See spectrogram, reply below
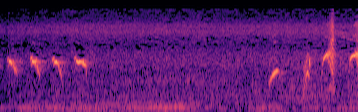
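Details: Gacor full isian pancingan song of a greater green leafbird: four quick falling whistles, a pause, then rising whistled notes and a sharp high chip, over a steady hiss and hum.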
